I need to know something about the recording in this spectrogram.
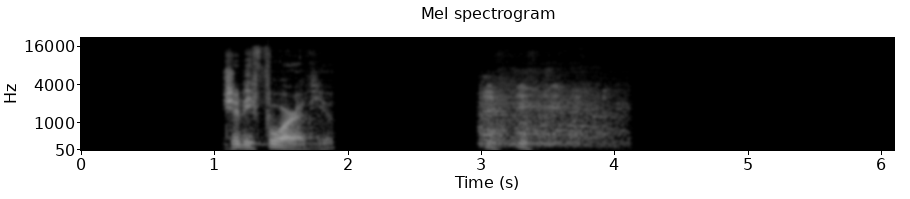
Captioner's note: audience laughing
